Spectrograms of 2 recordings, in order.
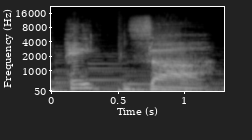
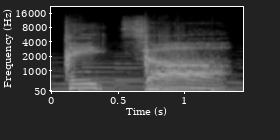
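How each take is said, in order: No difference in how they are said.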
